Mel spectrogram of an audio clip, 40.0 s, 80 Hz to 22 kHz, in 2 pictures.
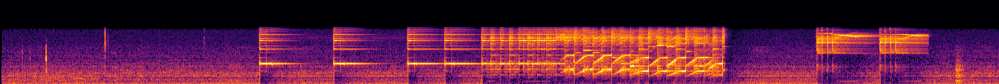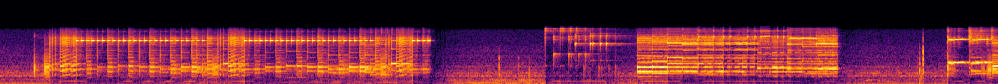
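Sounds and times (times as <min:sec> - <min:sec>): mobile phone ringtone melodies: 0:05.2 - 0:07.6, 0:08.2 - 0:14.5, 0:16.4 - 0:18.6, 0:21.0 - 0:28.7, 0:30.9 - 0:36.8, 0:38.9 - 0:39.9.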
